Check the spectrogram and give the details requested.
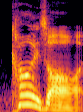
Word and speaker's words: Caesar: Kaisar is, as far as we know, how it is pronounced in Latin.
